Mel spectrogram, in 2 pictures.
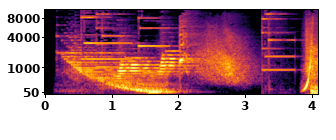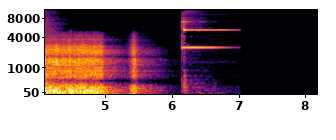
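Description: Designed logo-intro sound effects: a falling sweep of tones with bright chiming dings, then a quick rising sweep into a low hit about four seconds in. A final bright chime about six seconds in rings out briefly and stops.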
